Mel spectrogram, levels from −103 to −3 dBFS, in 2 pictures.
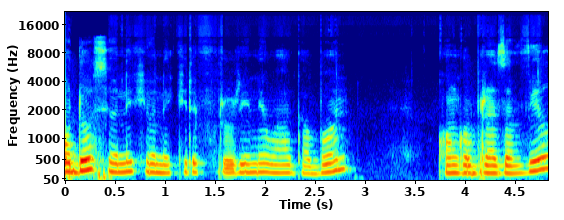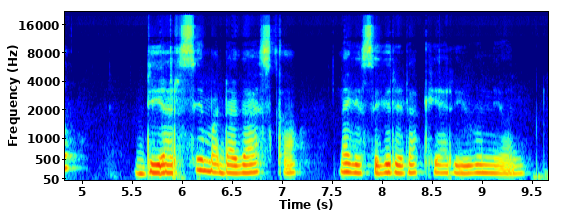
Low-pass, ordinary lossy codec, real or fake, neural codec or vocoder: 19.8 kHz; Opus, 32 kbps; fake; vocoder, 44.1 kHz, 128 mel bands every 256 samples, BigVGAN v2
